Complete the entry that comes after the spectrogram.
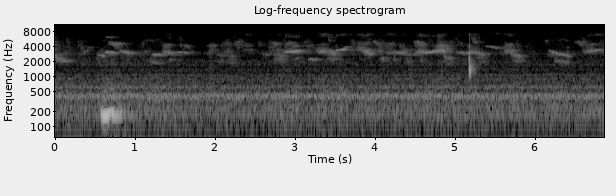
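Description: Faint bird chirping in the background, many short calls through the whole stretch, over a low steady hum. A brief low sound comes about half a second in, and a single sharp tick just after five seconds.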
